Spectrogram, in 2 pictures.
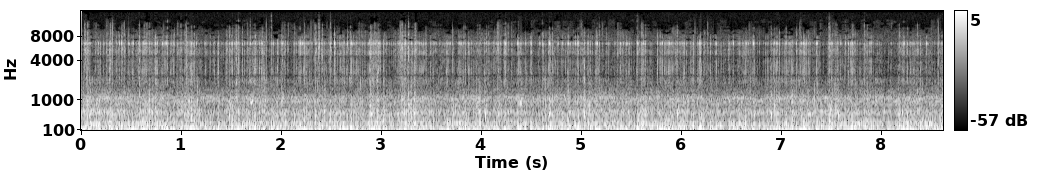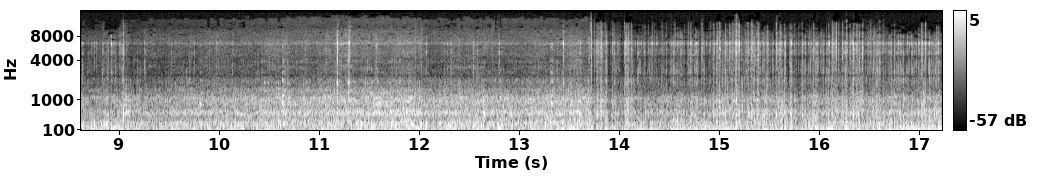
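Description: Wind buffets and rumbles loudly against a moving microphone.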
